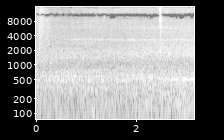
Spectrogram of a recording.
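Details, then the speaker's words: Bryant 90% furnace inducer after re-running flue pipe with proper pitch to drain trapped condensate; pressure switch previously not closing: steady even fan hum, no gurgling or bubbling; normal inducer operation after repair. "well I don't hear the bubbly noise no more yeah so this whole pipe is full of water"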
